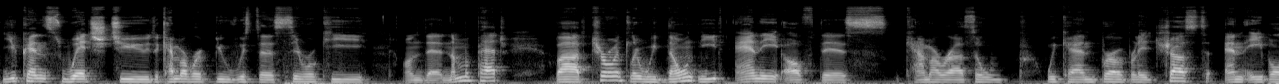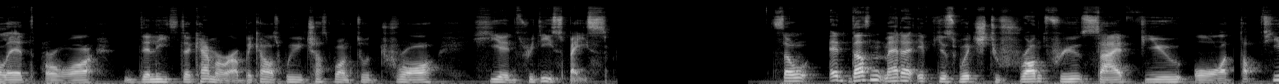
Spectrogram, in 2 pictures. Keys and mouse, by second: 1.6 ctrl+middle click, 2.9 KP_0, 5.3 shift+middle click, 5.6-9.1 ctrl+middle drag, 10.2-11.2 middle drag, 12.1 click, 15.9-16.9 middle drag, 18.3 middle click, 19.4-21.8 middle drag, 21.8 KP_1, 23.3 KP_3, 24.8 KP_8, 25.1 KP_7.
